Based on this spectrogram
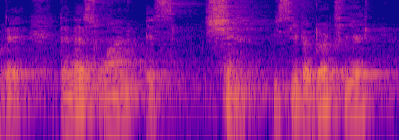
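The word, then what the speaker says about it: שׁין: The next one is shin. The dot has shifted from here to here. So it is pronounced as sh.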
